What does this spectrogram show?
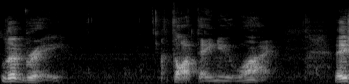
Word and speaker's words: LBRY: content sharing app called lbry pronounced libri thought they knew why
